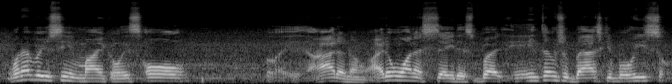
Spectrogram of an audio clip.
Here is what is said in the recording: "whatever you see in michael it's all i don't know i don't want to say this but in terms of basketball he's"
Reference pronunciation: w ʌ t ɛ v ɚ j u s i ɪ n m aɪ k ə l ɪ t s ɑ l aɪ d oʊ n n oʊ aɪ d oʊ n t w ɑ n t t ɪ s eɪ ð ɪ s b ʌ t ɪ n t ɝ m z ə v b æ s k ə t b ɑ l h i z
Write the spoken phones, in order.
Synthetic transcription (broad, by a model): w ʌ t ɛ v ɚ j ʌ s i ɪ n m aɪ k l ɪ t s ɑ l aɪ d oʊ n n oʊ aɪ d oʊ n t w ɑ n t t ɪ s eɪ ð ɪ s b ʌ t ɪ n t ɝ m z ə v b æ s k ə t b ɑ l h i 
